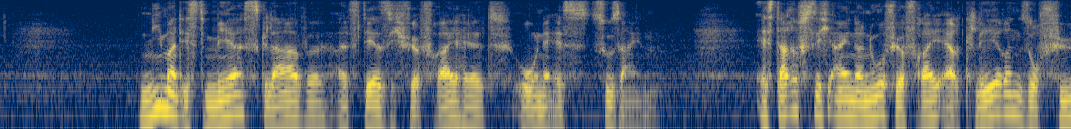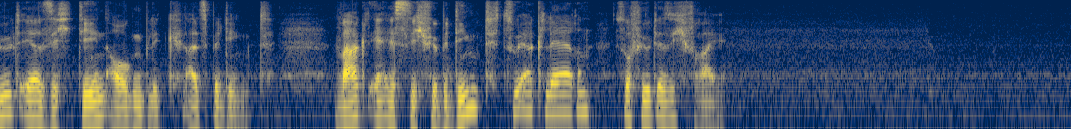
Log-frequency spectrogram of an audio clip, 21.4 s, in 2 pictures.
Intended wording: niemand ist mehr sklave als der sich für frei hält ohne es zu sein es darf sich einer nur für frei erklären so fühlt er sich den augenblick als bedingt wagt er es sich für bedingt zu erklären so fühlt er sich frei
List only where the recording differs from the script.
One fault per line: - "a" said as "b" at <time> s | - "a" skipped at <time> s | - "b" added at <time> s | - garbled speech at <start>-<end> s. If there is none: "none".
none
